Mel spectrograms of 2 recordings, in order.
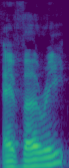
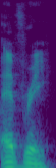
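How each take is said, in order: First: The word is said with three syllables. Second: The word is said with two syllables. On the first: "Three syllables" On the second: "two syllables"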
